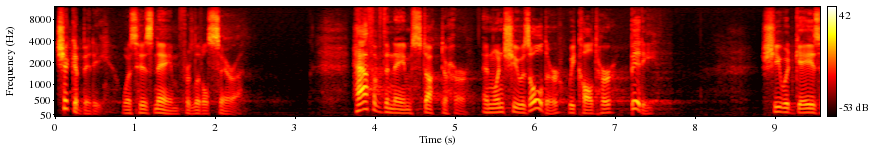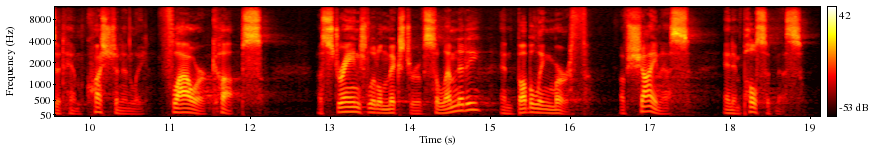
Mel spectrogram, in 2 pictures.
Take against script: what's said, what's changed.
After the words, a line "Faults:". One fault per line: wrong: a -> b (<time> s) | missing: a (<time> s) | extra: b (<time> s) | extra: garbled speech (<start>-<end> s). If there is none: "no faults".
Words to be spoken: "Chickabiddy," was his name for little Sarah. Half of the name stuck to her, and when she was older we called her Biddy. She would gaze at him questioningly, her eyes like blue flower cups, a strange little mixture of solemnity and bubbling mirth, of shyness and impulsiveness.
"Chickabiddy," was his name for little Sarah. Half of the name stuck to her, and when she was older we called her Biddy. She would gaze at him questioningly, flower cups, a strange little mixture of solemnity and bubbling mirth, of shyness and impulsiveness.
Faults:
missing: her eyes like blue (10.7 s)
